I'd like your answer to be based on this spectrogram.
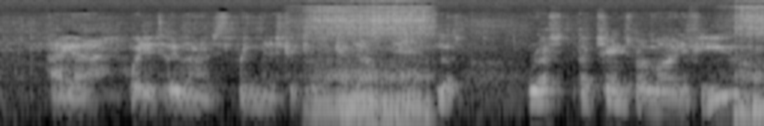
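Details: Husband snoring in bed: rough snoring sounds on breathing, with one long loud vibrating snore, against room noise.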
